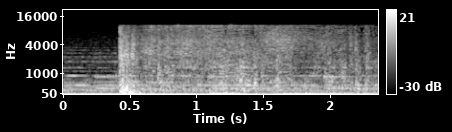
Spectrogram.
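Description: A metal bar strikes a car's side window about half a second in and the tempered glass shatters: one sharp crack followed by a long spray of crumbling glass, over background music.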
